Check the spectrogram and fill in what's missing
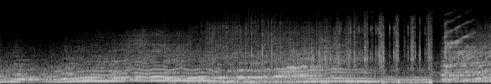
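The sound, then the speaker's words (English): A short, loud anti-motorcycle bumper jingle for a motorsport talk show, built from roaring racing-car engines revving up and down in pitch almost continuously, then breaking off abruptly near the end, played when someone mentions motorcycles. No one speaks. “Don't make me play the anti-bike bumper again.”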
